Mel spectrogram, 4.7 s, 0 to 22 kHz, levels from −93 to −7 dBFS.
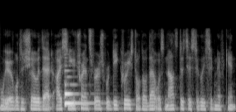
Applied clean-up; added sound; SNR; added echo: none; Bowed string instrument; -3 dB; none.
